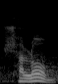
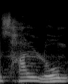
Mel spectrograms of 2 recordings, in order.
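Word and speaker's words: שלום: 임팩트 있는 인사 히브리말로 샬롬 아시죠 옆 분들과 함께 샬롬 하고 인사하겠습니다 발음을 잘하셔야 됩니다 잘못하면 살롬 이게 아니라 하나의 화가 여러분과 여러분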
